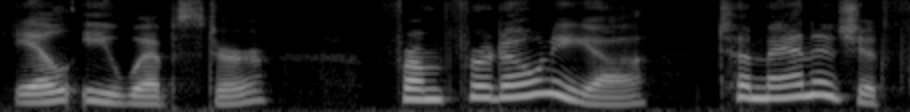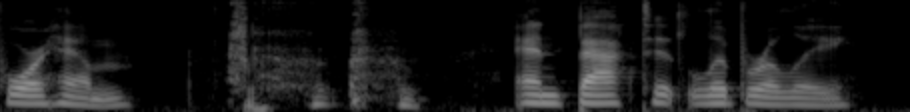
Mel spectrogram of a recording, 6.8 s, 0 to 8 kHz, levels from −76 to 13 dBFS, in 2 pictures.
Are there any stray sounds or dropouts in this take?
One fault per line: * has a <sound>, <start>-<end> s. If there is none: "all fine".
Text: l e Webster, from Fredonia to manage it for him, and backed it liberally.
* has a cough, 4.2-5.0 s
